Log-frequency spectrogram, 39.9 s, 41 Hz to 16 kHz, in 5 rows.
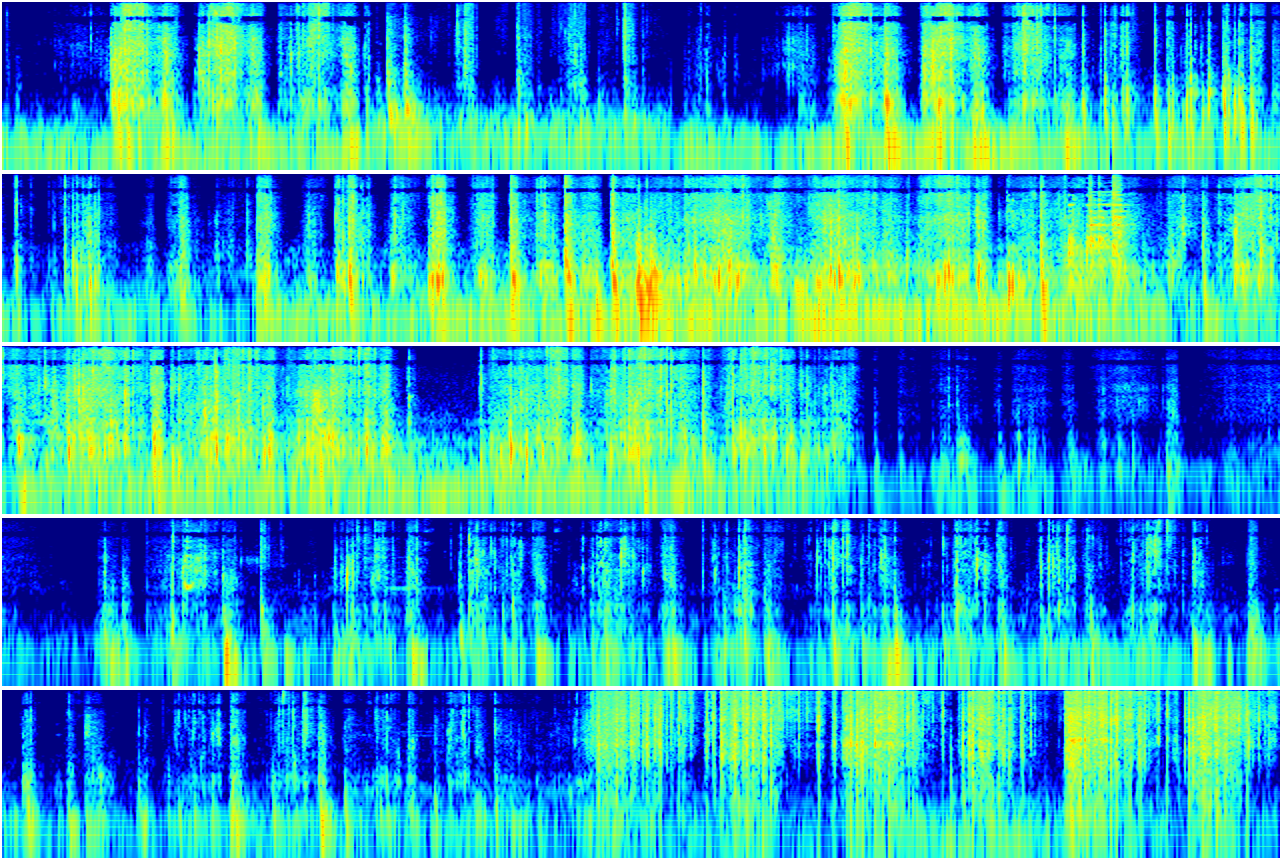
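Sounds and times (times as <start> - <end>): slime crackling when squeezed: 35.5 - 39.9.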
